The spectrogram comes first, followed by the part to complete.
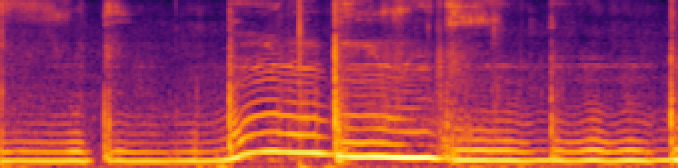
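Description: A person humming a simple tune by mouth: a held low note, a rise to a higher note about a second and a half in, then back down to the low note, held with a slight wobble.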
